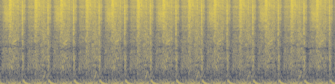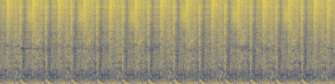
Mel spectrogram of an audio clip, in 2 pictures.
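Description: Techno from a DJ mix: a steady four-on-the-floor kick drum at about two beats a second, each kick a falling low thud, with even ticking hi-hats above it.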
